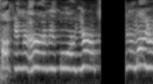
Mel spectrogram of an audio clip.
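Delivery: very high mock screech; screaming accusation. Acts woman's screaming quarrel.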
